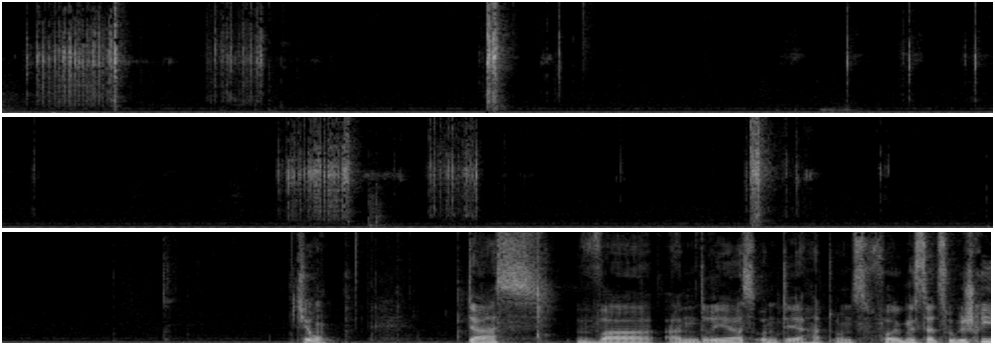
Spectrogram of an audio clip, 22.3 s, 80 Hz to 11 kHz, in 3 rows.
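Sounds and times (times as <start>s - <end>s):
Zeiss Icon Contaflex 126 camera winding whir: 0.0s - 2.5s, 3.5s - 4.3s, 5.9s - 7.8s, 9.4s - 11.4s, 13.0s - 14.2s
quiet steady hum: 0.0s - 22.2s
speech: 17.1s - 17.4s, 18.4s - 22.2s.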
